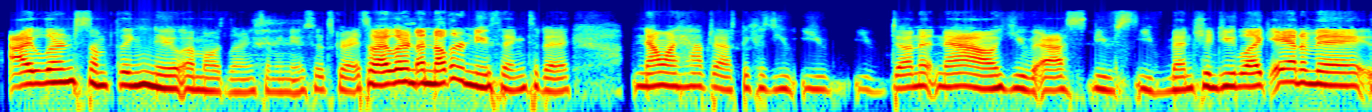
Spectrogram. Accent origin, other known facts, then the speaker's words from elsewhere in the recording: Chicago, Illinois, United States; growing up in Chicago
